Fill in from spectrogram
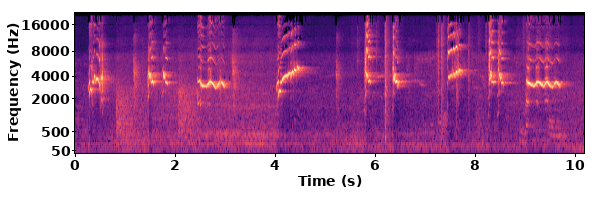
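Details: Oriental magpie-robin song used to lure another bird into singing; separated bursts of high rising whistles and trilled wavering notes, each about half a second long, with brief pauses and faint low background hum.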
